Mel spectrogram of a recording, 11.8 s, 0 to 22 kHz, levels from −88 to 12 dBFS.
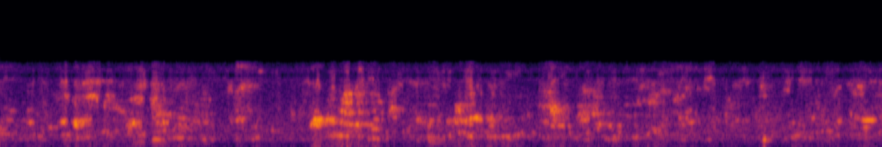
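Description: GSM full-rate codec damage runs throughout the speech. The codec models the vocal tract and excites it with sparse, regularly spaced pulses, leaving a plainly audible buzzy, gravelly roughness, consistent with roughly 13 kbps, and a narrow line band of about 200 Hz to 3.6 kHz.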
